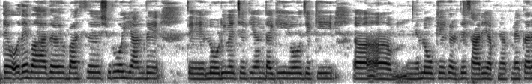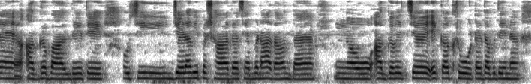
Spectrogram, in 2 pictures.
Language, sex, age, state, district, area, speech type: Dogri, female, 18-30, Jammu and Kashmir, Jammu, rural, spontaneous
